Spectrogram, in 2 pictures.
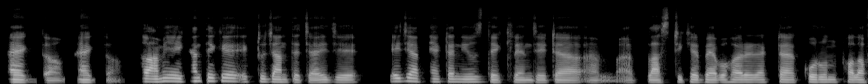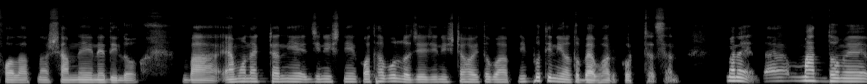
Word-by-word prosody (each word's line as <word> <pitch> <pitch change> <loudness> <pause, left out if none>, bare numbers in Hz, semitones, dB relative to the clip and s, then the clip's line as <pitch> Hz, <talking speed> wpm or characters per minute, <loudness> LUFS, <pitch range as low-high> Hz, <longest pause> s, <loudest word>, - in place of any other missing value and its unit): একদম, 105 -3 +1 0.3
একদম। 105 - -6 0.2
তো - - -6
আমি 145 +4 +1
এখান 150 +4 -1
থেকে 155 0 +2 0.2
একটু 125 +2 -5
জানতে 110 -2 +2
চাই 100 +1 +2
যে, 105 - 0 0.5
এই 145 - +3
যে - - +4
আপনি 135 +1 -19
একটা 125 0 -1
নিউজ 120 0 -1
দেখলেন 105 0 -1
যে, - - -2
এটা 105 +2 -1 0.3
আ - - -4 0.3
আব 100 - -7
প্লাস্টিকের 105 +2 0
ব্যবহারের 110 +1 +2
একটা 110 +1 -2 0.2
করুণ 115 -1 +2
ফলাফল, 110 -1 +2
আপনার 105 0 -5
সামনে 105 0 +1
এনে 105 0 +2
দিল। 100 -1 0 0.7
বা 100 -1 +5 0.3
এমন 135 +4 +2
একটা 135 0 -2
নিয়ে, 130 -1 +1
জিনিস 125 0 -2
নিয়ে 130 - 0
কথা 120 +4 +1
বললো, 135 -5 +2
যে 115 - +3
জিনিসটা 115 0 -3
হয়তোবা 115 0 +1
আপনি 130 - -8
প্রতিনিয়ত 145 -9 +1
ব্যবহার 100 0 +3
করতেছেন। - - -6 0.5
মানে 170 -1 +7 0.3
আ - - 0 0.3
মাধ্যমে 145 -3 +4
115 Hz, 160 wpm, -25 LUFS, 105-130 Hz, 0.7 s, মানে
